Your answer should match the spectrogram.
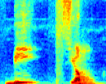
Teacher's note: Sion es la sílaba tónica.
